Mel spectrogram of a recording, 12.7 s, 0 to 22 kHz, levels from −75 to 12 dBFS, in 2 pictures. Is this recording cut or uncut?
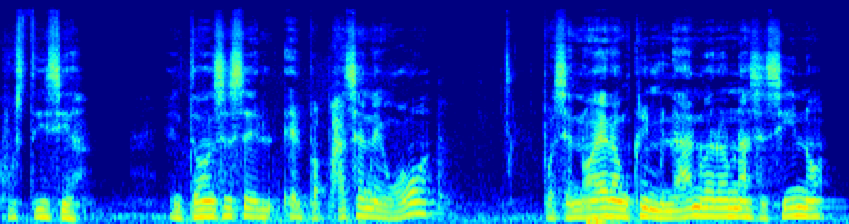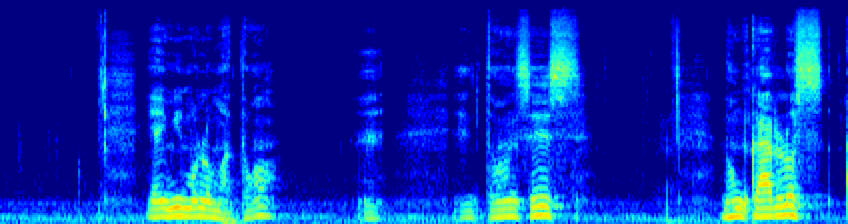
cut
